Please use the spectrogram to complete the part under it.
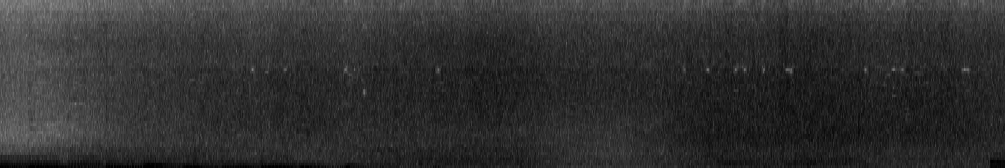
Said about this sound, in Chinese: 透过落地窗，我们可以看到一望无际的大海。还可以听到此起彼伏的海浪声。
